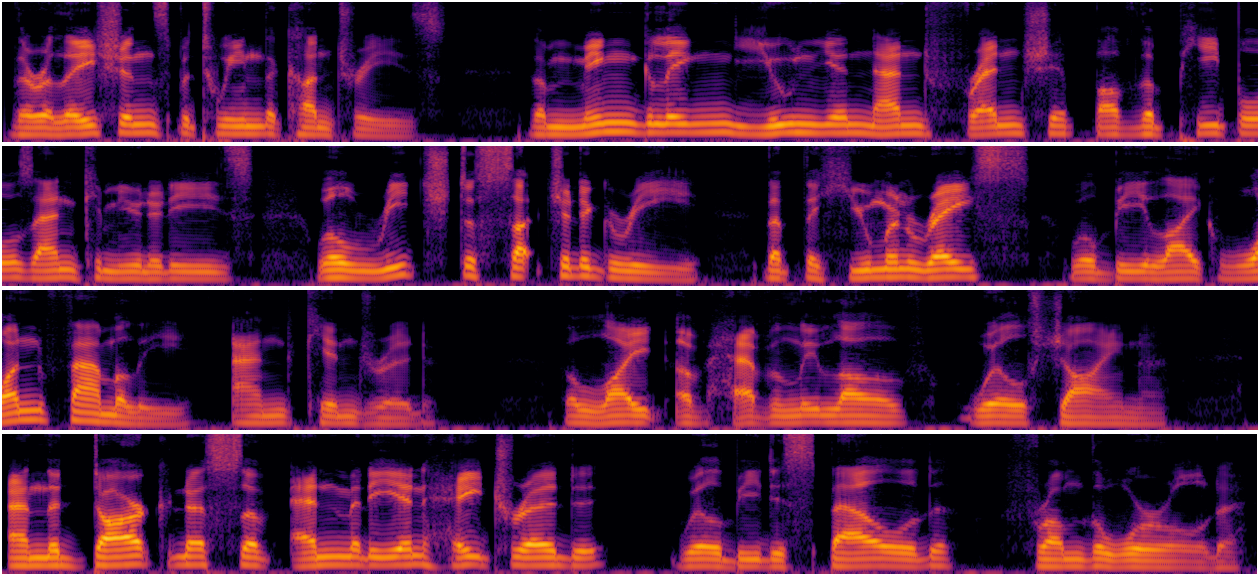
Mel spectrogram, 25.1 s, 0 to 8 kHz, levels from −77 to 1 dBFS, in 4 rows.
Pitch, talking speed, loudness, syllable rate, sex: 110 Hz, 120 wpm, -21 LUFS, 3.6 syllables/s, male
